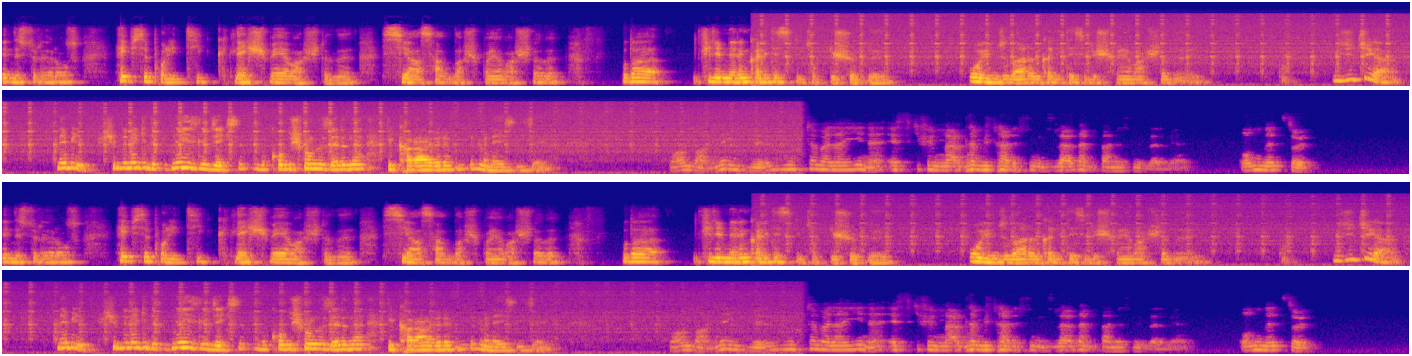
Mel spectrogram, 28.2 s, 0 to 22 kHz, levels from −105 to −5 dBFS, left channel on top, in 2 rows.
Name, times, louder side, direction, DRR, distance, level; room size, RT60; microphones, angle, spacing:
voice 1, 0.0-5.8 6.2-6.6 7.0-8.9 9.7-12.0 12.8-12.9 13.3-14.0 14.6-19.6, left 2 dB, 45° left, 0.6 m, -24 dB
sound 1, 7.5-22.1, left 6 dB, 85° left, 0.7 m, -40 dB
voice 2, 20.8-26.0 26.5-27.1, left 1 dB, 15° left, 0.3 m, -36 dB
2.2 x 2.1 x 2.9 m
head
